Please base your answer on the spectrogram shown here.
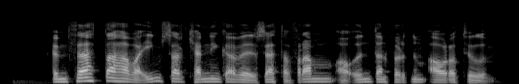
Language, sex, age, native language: Icelandic, male, 40-49, Icelandic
